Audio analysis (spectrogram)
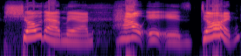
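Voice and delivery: put-on slow, loud, emphatic girl-talk; hammed-up urging. Daughter and sister urging Erica, hammed-up slow insistence. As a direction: egg her on, punching each word.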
